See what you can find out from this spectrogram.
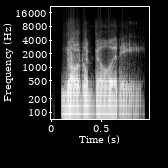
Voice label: "notability", American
